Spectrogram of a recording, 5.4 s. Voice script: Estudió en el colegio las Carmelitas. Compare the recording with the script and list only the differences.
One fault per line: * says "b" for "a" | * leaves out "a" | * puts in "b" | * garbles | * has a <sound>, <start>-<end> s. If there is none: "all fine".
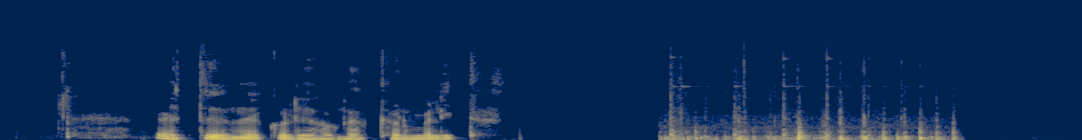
* has a thud, 3.3-4.8 s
